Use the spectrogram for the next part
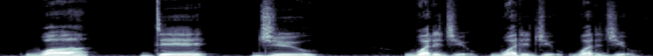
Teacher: the D and the Y here are combining to make the J sound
